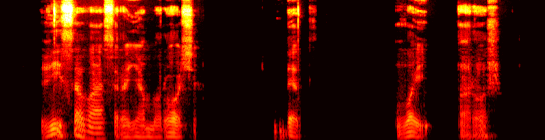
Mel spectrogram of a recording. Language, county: Lithuanian, Klaipėda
